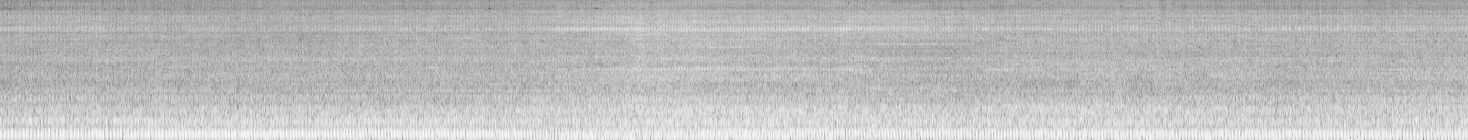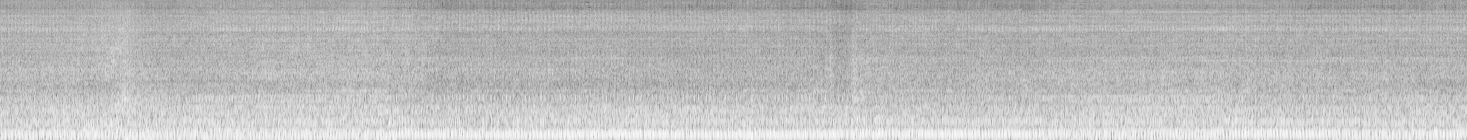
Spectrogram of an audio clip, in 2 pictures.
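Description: ATV engine running steadily, with small shifts in pitch.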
